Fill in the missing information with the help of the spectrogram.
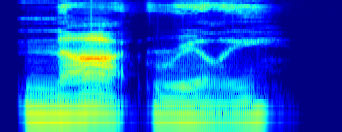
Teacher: with a flat, dry tone, it can sound a little sarcastic, like you're not impressed.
